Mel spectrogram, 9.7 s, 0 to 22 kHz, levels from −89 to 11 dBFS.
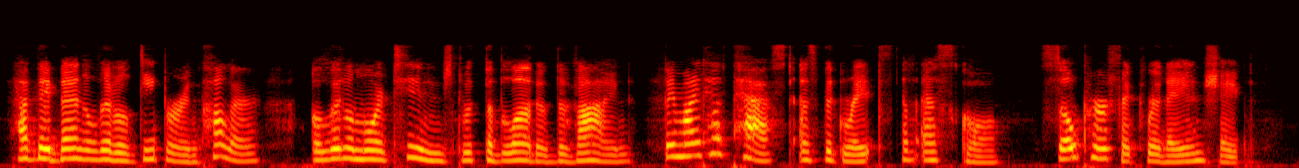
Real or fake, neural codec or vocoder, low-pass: fake; codec, 44.1 kHz, 2.6 kbps, SNAC; 7.2 kHz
